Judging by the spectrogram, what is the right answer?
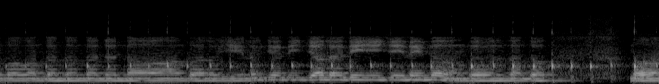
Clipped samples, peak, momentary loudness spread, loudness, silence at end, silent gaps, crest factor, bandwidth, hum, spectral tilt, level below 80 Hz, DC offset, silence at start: under 0.1%; -18 dBFS; 5 LU; -36 LUFS; 0 s; none; 18 dB; 11 kHz; none; -6.5 dB/octave; -70 dBFS; under 0.1%; 0 s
